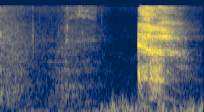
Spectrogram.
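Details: Voluntary cough from a child: a single brief, forced, deliberate fake cough burst, not from illness.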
